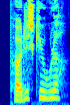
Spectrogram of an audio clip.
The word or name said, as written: potteskjuler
